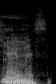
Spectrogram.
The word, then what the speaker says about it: Jameis: We're talking about famous Jameis, rhyme with famous Jameis over Christian McCaffrey and the Carolina Panthers, who I think will have the higher points.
